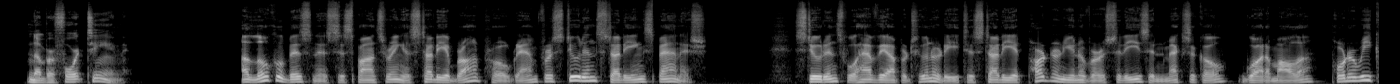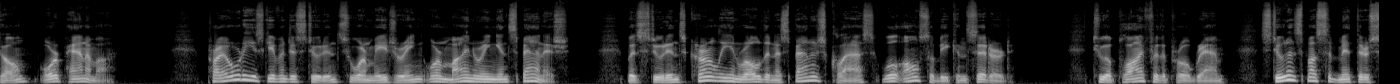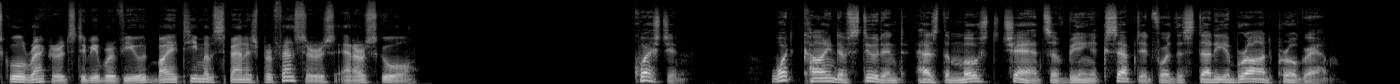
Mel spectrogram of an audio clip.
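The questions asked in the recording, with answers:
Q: What kind of student has the most chance of being accepted for the study abroad program?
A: A student majoring or minoring in Spanish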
